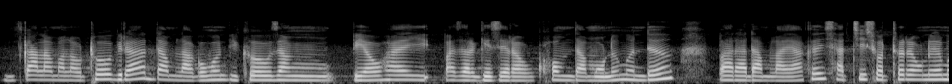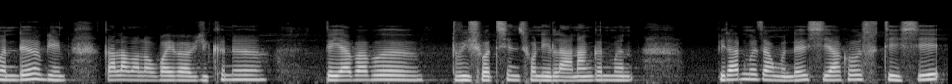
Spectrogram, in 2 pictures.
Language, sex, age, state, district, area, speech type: Bodo, female, 30-45, Assam, Chirang, urban, spontaneous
